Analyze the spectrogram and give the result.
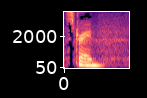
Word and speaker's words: Strayed: One thing that Cheryl Strayed, am I mispronouncing that? – No, Strayed? I don't think so. Strayed.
